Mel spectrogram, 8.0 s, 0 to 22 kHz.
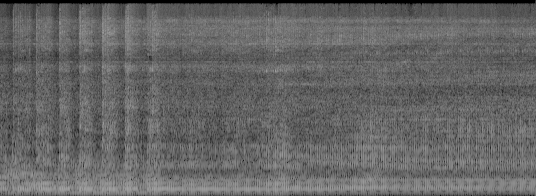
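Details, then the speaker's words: Bobcat 440B skid loader temporarily fitted with a small single-cylinder Honda pressure-washer engine, which runs only at full throttle, to test the drives: a steady full-throttle drone with some early clatter; running normally. "But anyways, I'll set the phone down and fire it up, and it is a pressure washer engine, so it just runs full throttle or nothing."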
